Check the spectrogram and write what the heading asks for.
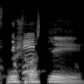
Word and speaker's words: bourgeoisie: Bourgeoisie, yeah.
